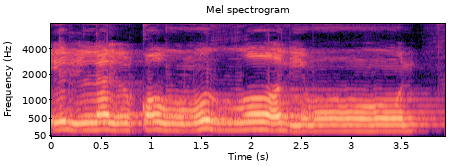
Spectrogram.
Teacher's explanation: ظالمون، غا کو پر پڑھیں گے، حروف مستعلیہ میں سے کھڑا زبر ایک الف کے برابر کھینچیں گے، اور یہاں پر واو مدہ ہے اور نون کا زبر سکون سے بدل جائے گا وقفی کی صورت میں، تو مد عارض وقفی ہوگا۔ اس میں طول، توسط، قصر تینوں جائز ہوتا ہے۔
